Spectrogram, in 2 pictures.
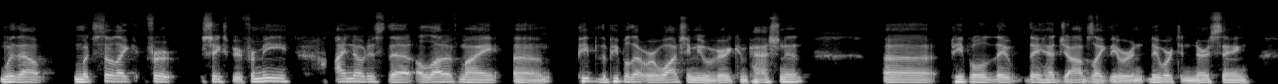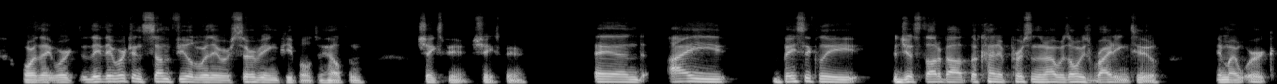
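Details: Man with Tourette syndrome whose involuntary vocal tic is repeatedly saying a word during conversation; vocal tics (Tourette syndrome).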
